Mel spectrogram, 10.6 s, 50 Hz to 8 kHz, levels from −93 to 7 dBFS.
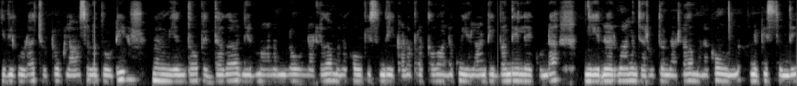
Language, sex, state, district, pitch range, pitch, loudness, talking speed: Telugu, female, Telangana, Nalgonda, 170-180 Hz, 175 Hz, -20 LUFS, 120 wpm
